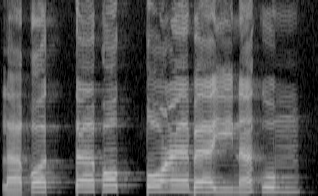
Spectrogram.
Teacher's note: huruf dal sukun berjumpa dengan huruf ta yang bertasydid. Cara bacanya nggak boleh pakai qalqalah.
